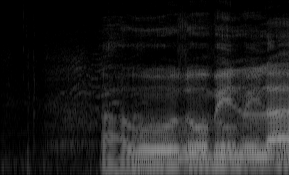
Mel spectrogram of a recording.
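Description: A young girl recites in a loud, melodic chant through a microphone.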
